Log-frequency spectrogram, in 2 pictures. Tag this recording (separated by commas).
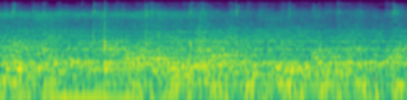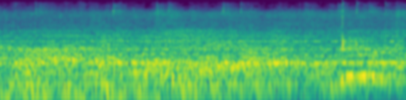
Music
